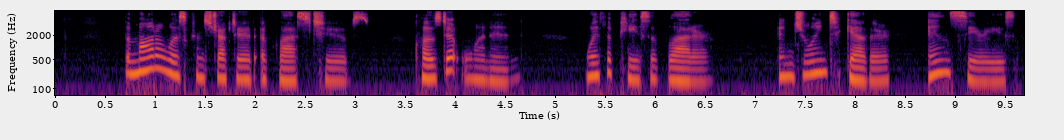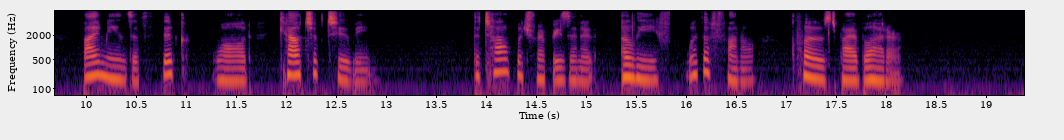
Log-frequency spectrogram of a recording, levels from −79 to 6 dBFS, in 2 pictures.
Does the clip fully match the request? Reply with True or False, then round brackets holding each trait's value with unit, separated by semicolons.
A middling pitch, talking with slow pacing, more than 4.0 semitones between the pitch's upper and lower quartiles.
True (170 Hz; 125 wpm; 5.0 semitones)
